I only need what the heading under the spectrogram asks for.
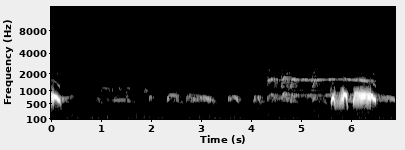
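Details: Spotted dove training call for provoking wild doves: a brief opening coo, scattered quiet coos, then two hooked notes and a long buzzing coo that fades out.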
